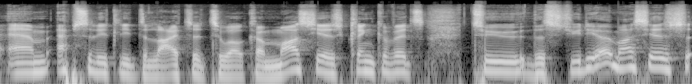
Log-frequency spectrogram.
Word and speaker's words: Maciej: This is part of a larger podcast series, but right now I am absolutely delighted to welcome Maciej Klenkiewicz to the studio.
